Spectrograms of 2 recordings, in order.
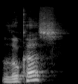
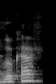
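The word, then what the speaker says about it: Lukáš: but you just said Lucas instead of lucash was I pronounce it wrong uh no my uh my name is pronounced lucash in our country but uh it's uh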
